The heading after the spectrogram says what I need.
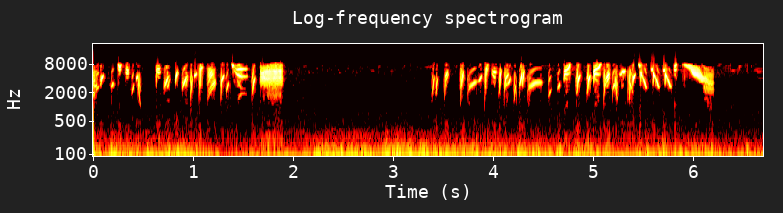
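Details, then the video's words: Two phrases of goldfinch song: bright twittering chirps ending in a short buzzy wheeze, a pause of about a second, then another quick run of high tinkling notes. "Goldfinch Song to Educate Newcomers to Their Call"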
